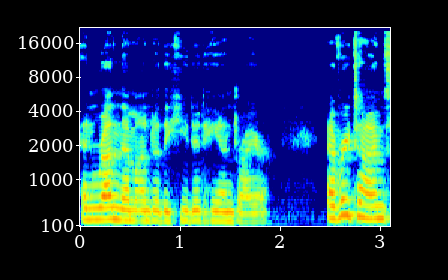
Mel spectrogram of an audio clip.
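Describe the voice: Someone is doing plain reading aloud here.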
